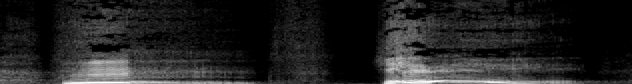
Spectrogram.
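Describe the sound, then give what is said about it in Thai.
A man imitates the fearsome breathing of a war horse with two loud, breathy, voiced exhalations, separated by a short pause, each rising and falling in pitch. “เสียงหายใจของมัน น่าสะพึงกลัว ผมทำเสียงแบบม้าไม่เป็น”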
